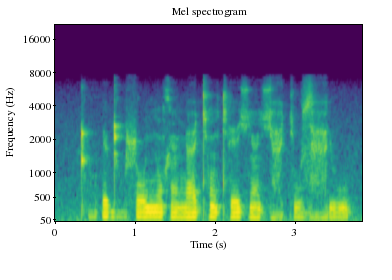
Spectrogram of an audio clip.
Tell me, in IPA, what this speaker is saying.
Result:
ʈʰ o̤ ʔ e ɖʱ ṳ ɬ o ɲ õ x æ̃ ŋ æ cʰ õ cʰ e ç æ̃ ç æ̤ c u z æ̤ ɾʲ u

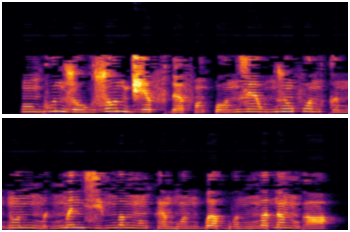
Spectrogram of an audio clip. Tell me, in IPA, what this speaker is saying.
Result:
ũ˧ ɡ u˦ n z o˨ w z o˦ n d͡ʒ ɛ˧ f ɗ ɛ˨ f ɐ̃˦ k͡p o˧ n z e˦˨ w n z ũ˦ f o˧ n k ə˨ n ɗ ũ˧ n ŋ͡m e˨ ŋ͡m e˦ n zʲ u˨˦ ŋ ɐ˦ ŋ õ˧ k ɛ̃˨ b õ˨ n ɓ ɐ˧ b o˨ n ŋ ɐ˦ ɗ ɐ̃˦ ŋ ɡ ɑ˨

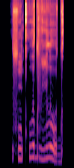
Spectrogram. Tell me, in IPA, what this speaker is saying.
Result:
sʷ ĩ kʷʰ ɤ d v i l o d

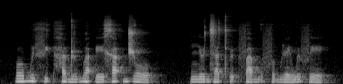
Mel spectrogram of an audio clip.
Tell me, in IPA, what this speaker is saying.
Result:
o b ə fʲ ə ʔ h a ɖ ø b a ʔ e x a ʔ d͡ʒ o | n ø d͡z a tʼ ø ʔ f a b o f ə b ɭ e w ʏ f e

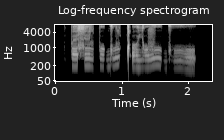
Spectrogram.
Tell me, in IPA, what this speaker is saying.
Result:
p ɛ s e l p o ɡ u l ǃʼ ɤ j o v u ɡʱ u

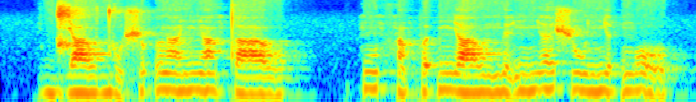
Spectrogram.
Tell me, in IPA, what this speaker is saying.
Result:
d͡ʑ a˨ ʊ̯ d ṵ˦˨ ʃ ʊ˦ ʔ l ã˦ ɲ ã˦ t a˨ ʊ̯ | p ũ˦ θ ã˦˨ p ɛ˦ ʔ ɲ a˨ ʊ̯ n ḛ˦˨ ɲ ɛ˦ ʃ u˨ ɲ ɛ˦ ʔ ŋ o̰˦˨ ʊ̯

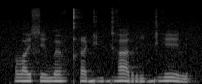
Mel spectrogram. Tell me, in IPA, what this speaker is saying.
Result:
lˠ e ɬ e w œ v qʰ i ɡʱ i ɡʱ a r i ɡʱ e l

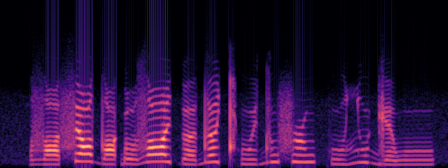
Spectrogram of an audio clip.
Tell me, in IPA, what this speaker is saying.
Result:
zˤ ɛ˩ s ɛ˥ dˤ y˩ ɠ u˩ zˤ ɜ˥ i̯ ɠ ɜ˩ d ɜ˥ cʰ u˩ y̯ d u˥ f ɹ u˥ k u˩ ʎ u˥ ɡʲ ɛ˩ w u˩

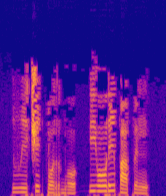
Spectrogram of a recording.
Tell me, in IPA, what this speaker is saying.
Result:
β i˨ t͡ʃ i˦ k͡p o˨ r b o˨ | j oː˦ ɾ i˦ p a˨ p ɪ˨ ŋ

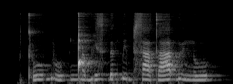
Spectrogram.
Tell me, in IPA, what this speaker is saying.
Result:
tʼ u b u | ŋ͡ǃ ə b i z ɗ ə k͡p i b s a t̪ a ɓ ʉ n u

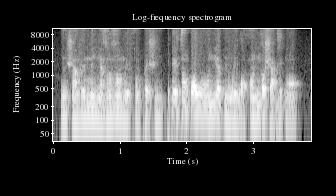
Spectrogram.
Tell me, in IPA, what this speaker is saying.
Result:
ĩ˨ ʃ ã˨ v e˧ m e˧ ɲ ã˨ z ɔ̃˧ z ɔ̃˧ m e˨ f ɔ̃˨ p ɛ˨ ʃ i˧ | ɗ e˦ t ɔ̃˦ p ɔ˦ w oː˧ ɲ ɛ˧ p ĩ˨ w e˨ w ɔ˨ h ɔ̃˧ ɲ ɔ˦ ʃ a˨ ɡ e˦ ɡ ɔ̃˧

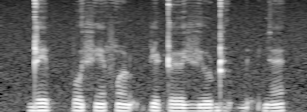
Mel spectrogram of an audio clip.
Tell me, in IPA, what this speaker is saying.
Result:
ɖ e pː o fʲ ɛ̃ f õ ɽ ṵ pʲ e ʈ ø vʲ u ɖʱ ṵ ɓ ḛ ɡ ɛ̃

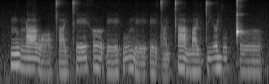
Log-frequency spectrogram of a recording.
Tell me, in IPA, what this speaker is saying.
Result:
n u˥˨ ŋ aː˧ ʋ ɔː˩ t̪ʰ a˩ j t̪ʰ eː˧˥ h ɤː˥˨ ʔ eː˩˧ ʔ u˧˥ n eː˩ ʔ e˧˩ d a˩ j t̪ʰ a˥˨ m a˧ j t̪ i˧˥ ə̯ j u˧˥ t̚ kʰ ɤː˧

